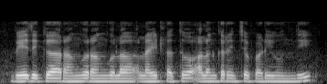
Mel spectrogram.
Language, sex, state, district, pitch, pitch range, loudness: Telugu, male, Karnataka, Bangalore, 140 Hz, 140-145 Hz, -15 LUFS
